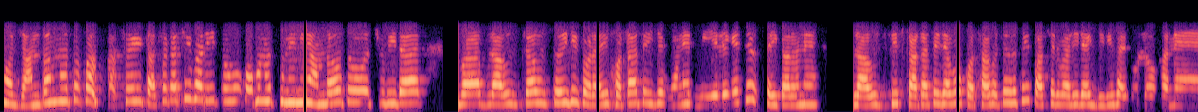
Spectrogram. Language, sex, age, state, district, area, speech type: Bengali, female, 30-45, West Bengal, Jhargram, rural, conversation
